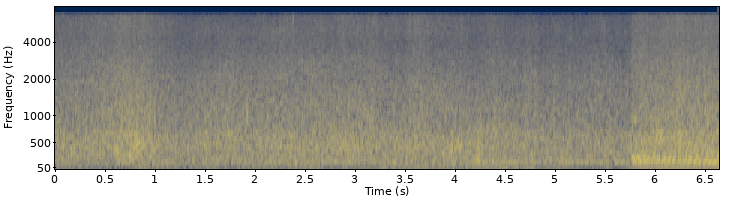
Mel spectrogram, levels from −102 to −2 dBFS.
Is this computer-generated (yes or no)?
no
